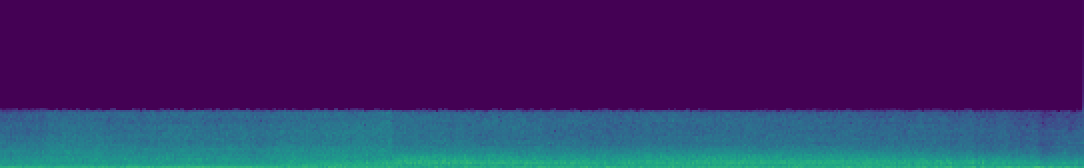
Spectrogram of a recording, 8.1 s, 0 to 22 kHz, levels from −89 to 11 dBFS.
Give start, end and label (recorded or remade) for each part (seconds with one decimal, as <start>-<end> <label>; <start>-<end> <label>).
0.0-8.1 recorded

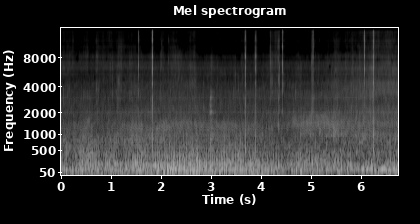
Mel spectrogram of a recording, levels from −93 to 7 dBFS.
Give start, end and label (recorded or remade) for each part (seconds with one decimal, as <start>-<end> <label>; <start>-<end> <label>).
0.0-6.7 remade

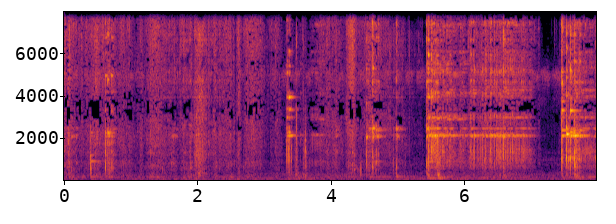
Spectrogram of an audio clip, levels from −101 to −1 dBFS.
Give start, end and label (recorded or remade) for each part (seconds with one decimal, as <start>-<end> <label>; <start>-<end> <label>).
0.0-1.5 recorded; 1.5-2.4 remade; 2.4-4.8 recorded; 4.8-5.4 remade; 5.4-8.0 recorded

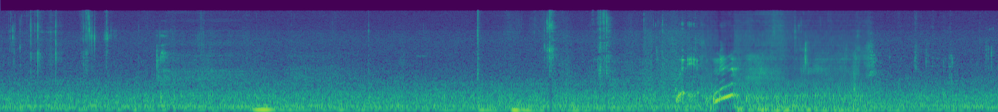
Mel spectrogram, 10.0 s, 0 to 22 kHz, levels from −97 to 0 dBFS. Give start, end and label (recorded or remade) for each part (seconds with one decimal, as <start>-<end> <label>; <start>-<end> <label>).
0.0-7.0 recorded; 7.0-8.7 remade; 8.7-10.0 recorded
